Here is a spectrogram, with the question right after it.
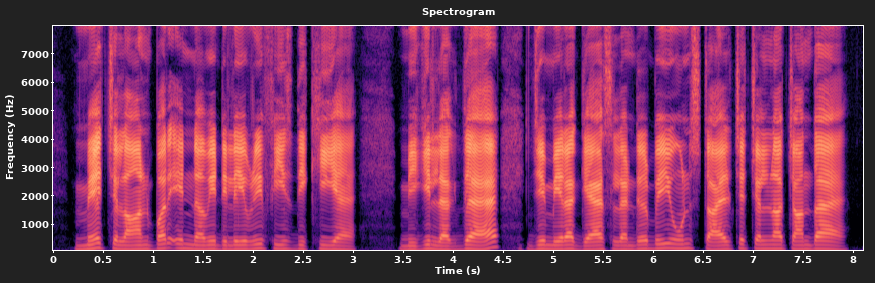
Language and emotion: Dogri, surprised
